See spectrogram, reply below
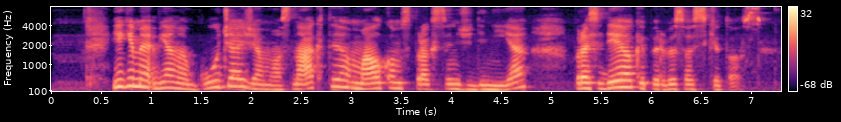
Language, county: Lithuanian, Vilnius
